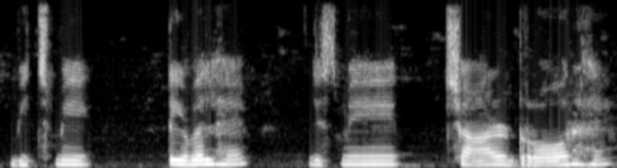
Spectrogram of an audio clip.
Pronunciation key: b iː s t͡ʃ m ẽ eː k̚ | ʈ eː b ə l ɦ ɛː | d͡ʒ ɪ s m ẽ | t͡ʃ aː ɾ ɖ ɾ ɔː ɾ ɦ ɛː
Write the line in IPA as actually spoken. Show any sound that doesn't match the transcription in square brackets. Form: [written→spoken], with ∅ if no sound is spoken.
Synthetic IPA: b iː [s→∅] t͡ʃ m ẽ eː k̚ | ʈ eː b ə l ɦ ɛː | d͡ʒ ɪ s m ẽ | t͡ʃ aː ɾ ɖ ɾ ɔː ɾ ɦ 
